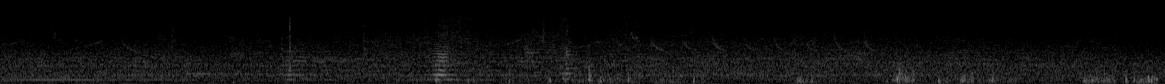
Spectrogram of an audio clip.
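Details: Honey bees in a top-bar hive giving a continuous colony hum, broken by scattered sharp clicks and knocks and brief louder passes of single bees near the end.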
